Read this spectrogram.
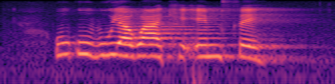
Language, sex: Xhosa, female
